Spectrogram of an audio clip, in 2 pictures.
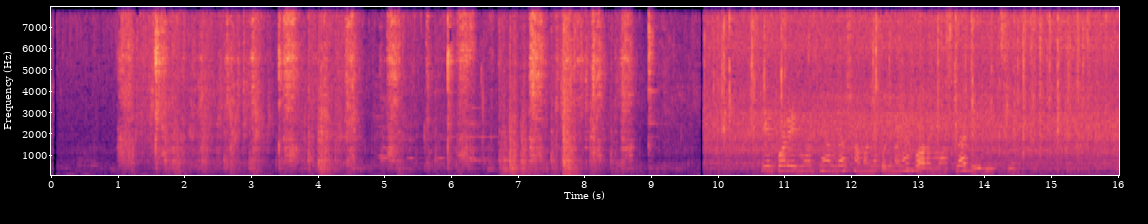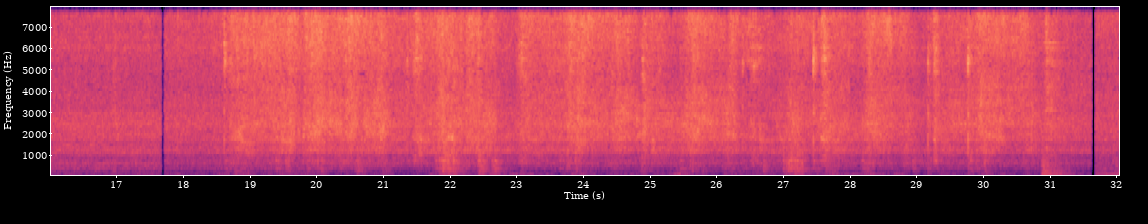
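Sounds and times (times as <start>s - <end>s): paste sizzling in oil: 0.8s - 9.1s, 9.8s - 32.0s
metal spatula scraping pan: 1.0s - 9.2s, 18.6s - 31.2s.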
